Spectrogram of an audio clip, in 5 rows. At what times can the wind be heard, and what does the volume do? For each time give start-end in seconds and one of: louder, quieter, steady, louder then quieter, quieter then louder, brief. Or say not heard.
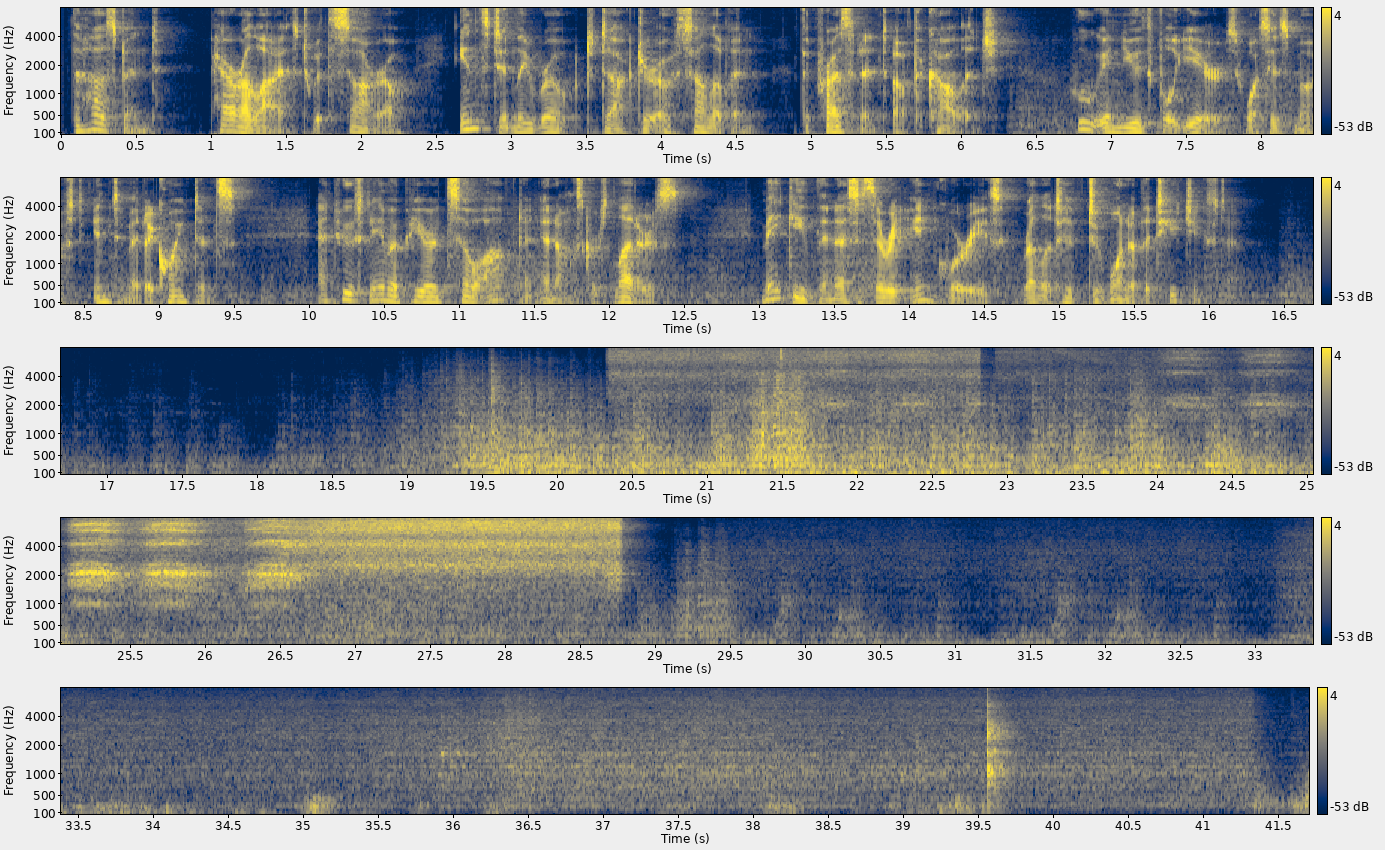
6.3-41.6 louder then quieter.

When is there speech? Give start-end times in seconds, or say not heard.
0.0-16.1.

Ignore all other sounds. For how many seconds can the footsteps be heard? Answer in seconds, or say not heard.
not heard.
